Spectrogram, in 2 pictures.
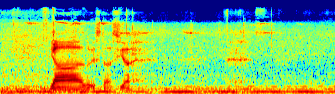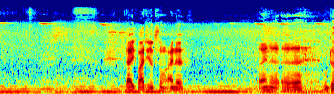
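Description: An elderly man speaks calmly, close to the microphone.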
